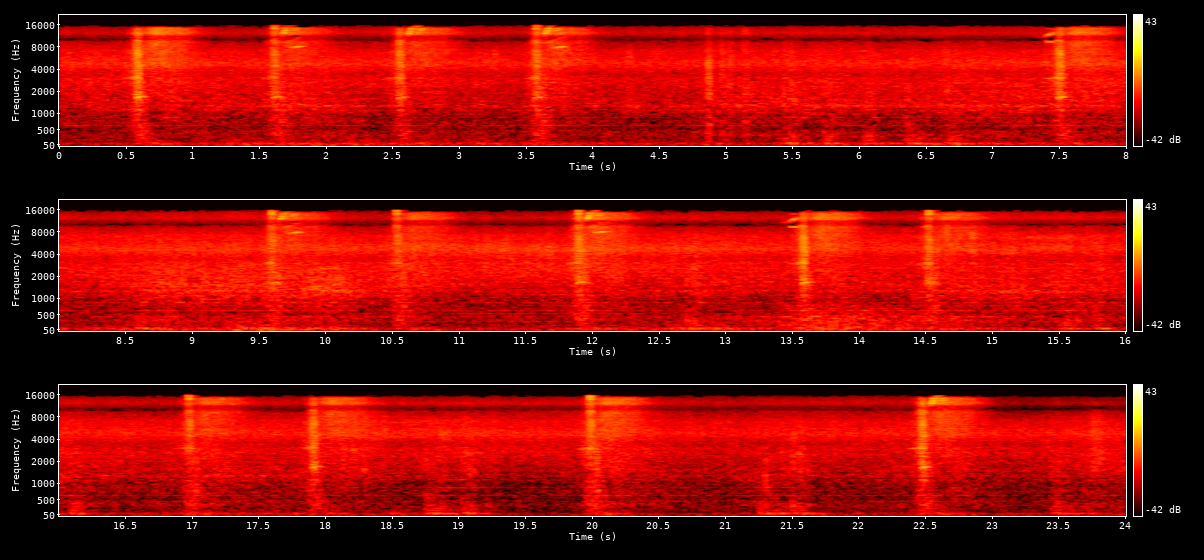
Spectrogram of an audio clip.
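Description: A low hum of machinery drones throughout.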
